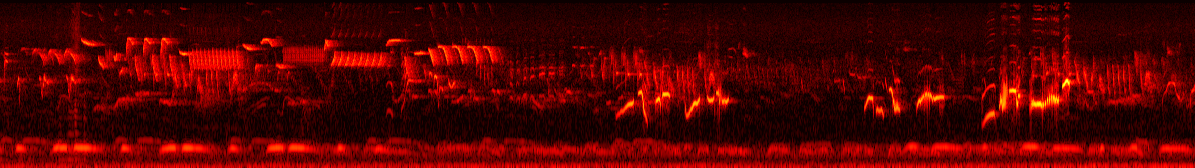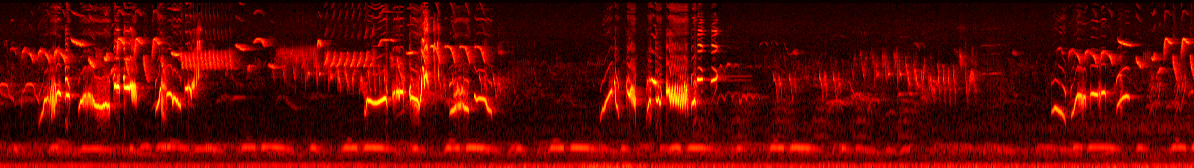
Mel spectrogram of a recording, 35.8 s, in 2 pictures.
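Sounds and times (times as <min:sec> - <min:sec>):
Eurasian blackbird singing: 0:00.0 - 0:11.3, 0:12.6 - 0:35.8
other birds chirping: 0:12.8 - 0:35.8.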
